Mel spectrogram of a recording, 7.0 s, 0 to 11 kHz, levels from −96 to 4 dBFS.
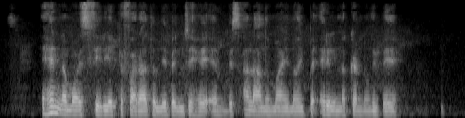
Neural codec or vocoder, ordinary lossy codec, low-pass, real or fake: codec, 24 kHz, 0.9 kbps, WavTokenizer, medium speech release version 1; AAC, 48 kbps; 9.9 kHz; fake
